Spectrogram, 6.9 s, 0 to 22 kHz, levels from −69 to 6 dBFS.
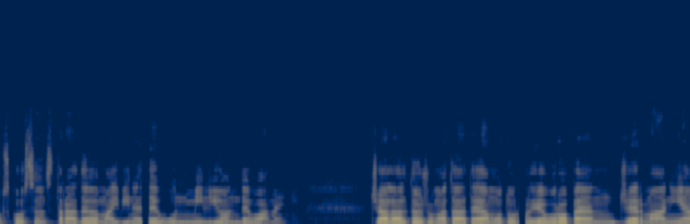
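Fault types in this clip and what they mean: Digital broadcast dropout, at 1.42 to 1.50 s and 5.19 to 5.26 s: the receiver stopped getting valid frames and muted, so the speech cuts to silence for about 78 ms each time, which fits three lost frames, then resumes with that stretch missing.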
